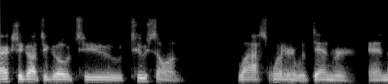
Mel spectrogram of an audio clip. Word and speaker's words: Tucson: that's sweet Tucson I every time I see Tucson I think you pronounce it Tuscan and then I remember it's Tucson but yeah um to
